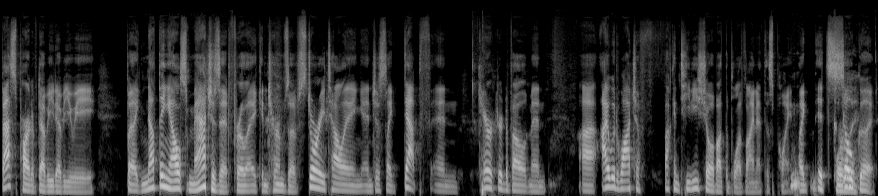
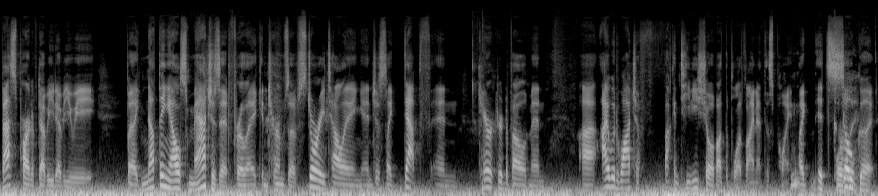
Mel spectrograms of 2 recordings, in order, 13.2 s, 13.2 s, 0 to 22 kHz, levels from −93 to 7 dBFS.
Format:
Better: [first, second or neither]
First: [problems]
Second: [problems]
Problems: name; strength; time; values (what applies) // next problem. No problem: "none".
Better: first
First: none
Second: low rumble; faint; throughout; 20 dB below the speech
